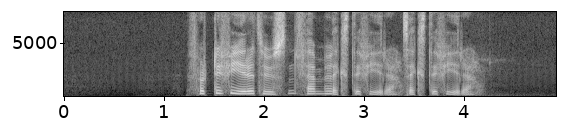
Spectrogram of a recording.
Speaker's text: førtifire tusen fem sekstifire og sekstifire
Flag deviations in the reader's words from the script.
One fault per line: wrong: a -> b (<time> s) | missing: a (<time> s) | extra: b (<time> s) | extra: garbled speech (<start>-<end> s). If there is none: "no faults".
no faults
